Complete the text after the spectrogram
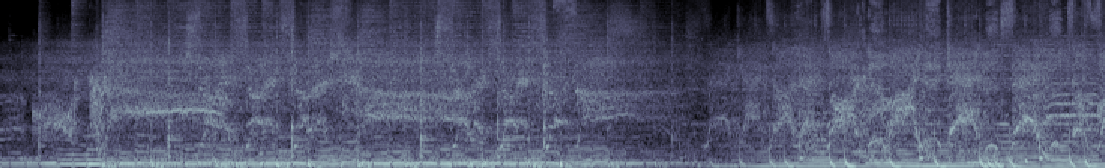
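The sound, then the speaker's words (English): A loud, dense heavy rock track in an alt-metal, nu-metal style, with distorted guitars and pounding drums, a raw screamed vocal tearing through the mix, briefly easing around the middle before the full-band wall returns. “And then how about the screaming bit that you caught? That reminds me of the sort of like alt metal, new metal sounds”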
